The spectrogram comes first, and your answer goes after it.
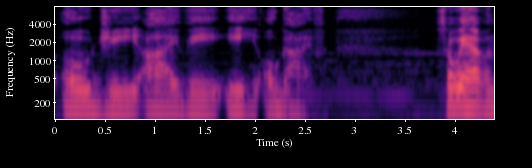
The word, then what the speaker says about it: ogive: on how long it is an ogive pattern that's spelled o g i v e ogive so we have an ogive nose cone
